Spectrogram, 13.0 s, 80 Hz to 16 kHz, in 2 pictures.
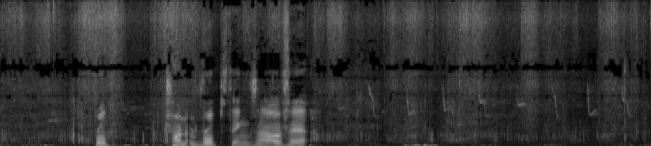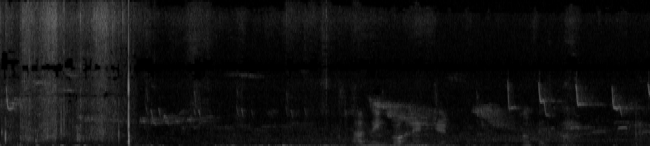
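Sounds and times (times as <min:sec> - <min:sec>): footsteps through long grass: 0:00.0 - 0:08.2.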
